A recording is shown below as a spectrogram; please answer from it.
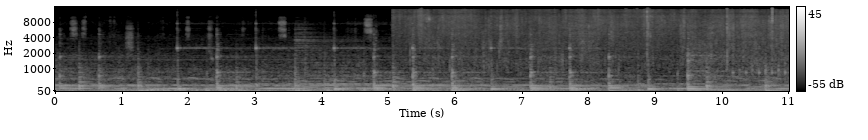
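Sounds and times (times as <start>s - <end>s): stems rustling against legs: 5.0s - 11.0s
footsteps crunching in dry grass: 5.1s - 11.0s.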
